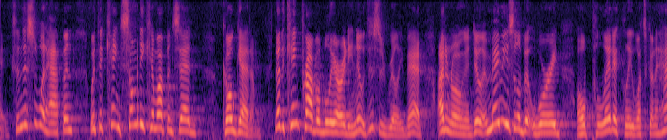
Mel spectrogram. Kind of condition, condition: setting, large echoing room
